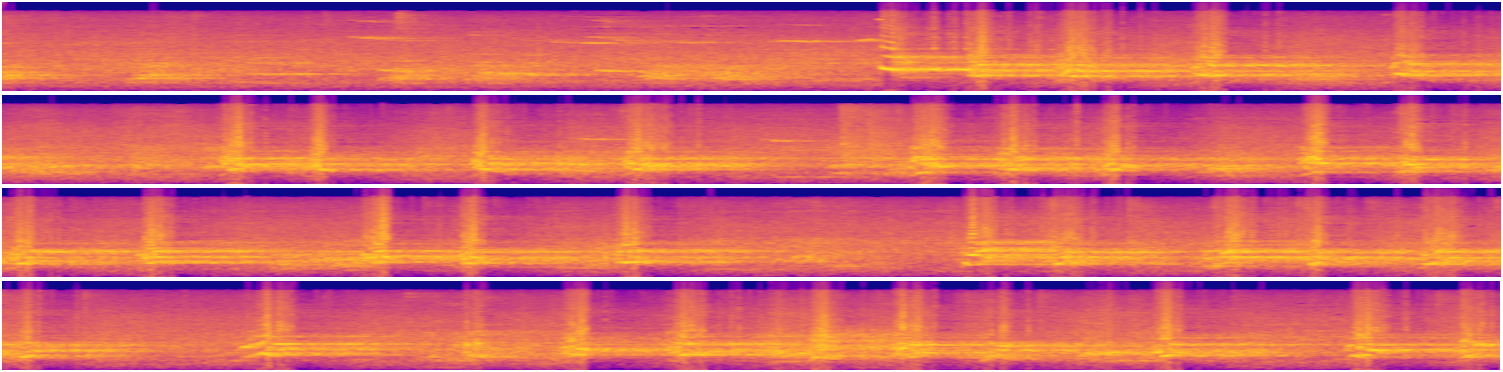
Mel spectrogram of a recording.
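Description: Two dogs barking, yipping and growling in rough play, louder from about four seconds in, with many sharp clicks and knocks throughout.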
